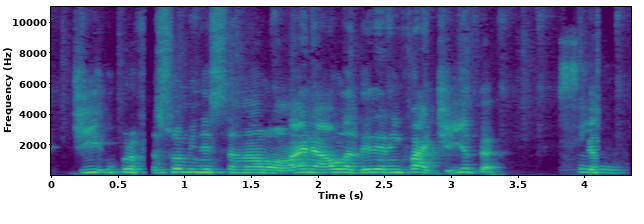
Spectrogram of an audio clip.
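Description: At a fairly quick pace, a man speaks in a high pitch with a bright, sharp tone. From Goiás, Brazil (born in Bahia). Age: 40s. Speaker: philosophy teacher. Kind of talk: interview.

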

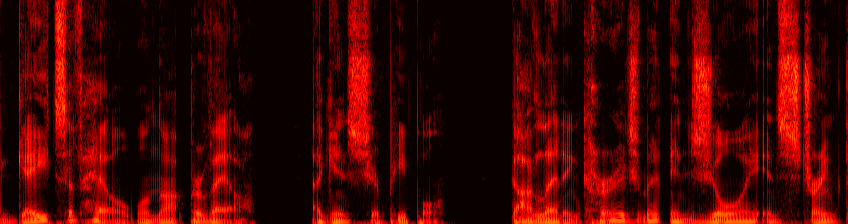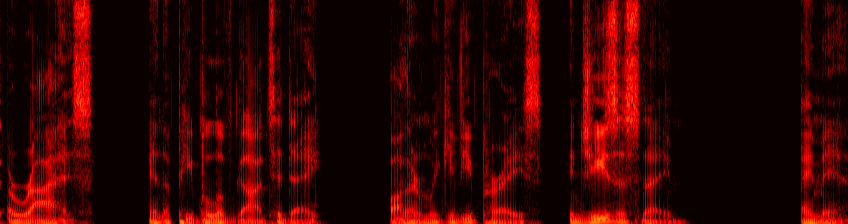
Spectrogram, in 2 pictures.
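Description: Very deep and low in pitch yet bright and sharp in tone, a man speaks at a moderate pace with lively intonation and vocal fry, in a very clean recording with a silent background and a dry, close sound with no echo. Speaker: podcast host and prayer minister. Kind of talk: devotional talk and prayer. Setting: solo podcast recording. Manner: fervent.

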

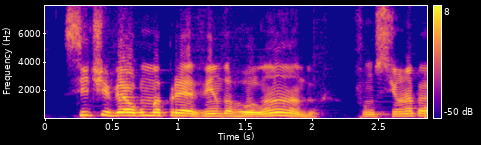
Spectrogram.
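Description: A man's pitch varies in an ordinary way as he talks. Behind him, music can be heard. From Brazil, Belo Horizonte (Minas Gerais). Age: 20s. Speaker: podcast host. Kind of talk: casual chat.

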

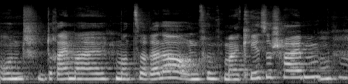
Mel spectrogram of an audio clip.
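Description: A woman's high voice at a fairly slow pace over noticeable background noise. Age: 20s. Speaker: student and food-sharing volunteer. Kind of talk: casual interview chat.

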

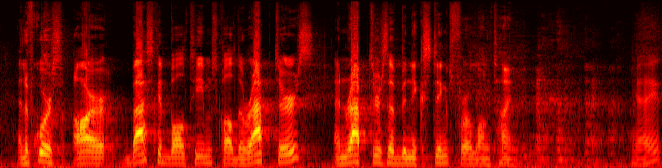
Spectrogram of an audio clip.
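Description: With a Canadian accent and a normal speaking voice, the speaker keeps a moderate pace, shows ordinary pitch variation, and makes big swings in loudness. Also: man, medium pitch for a man. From Canada (Toronto). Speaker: Islamic scholar and teacher. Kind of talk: religious lecture.

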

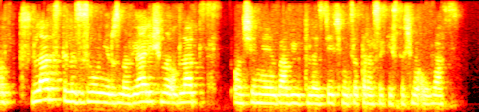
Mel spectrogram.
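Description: A woman with a dark, mellow, somewhat breathy tone and medium pitch talks at a fairly quick pace with hardly any pauses, fairly even intonation and very even loudness. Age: 40s. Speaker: blogger. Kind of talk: casual chat.

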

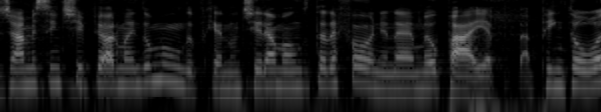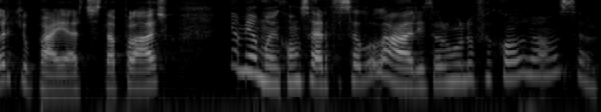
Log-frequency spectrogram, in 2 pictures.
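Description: A woman talks at a fairly quick pace in an ordinary speaking voice. Her pitch is fairly high and her intonation lively. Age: 40s. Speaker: podcaster and writer. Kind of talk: casual chat.

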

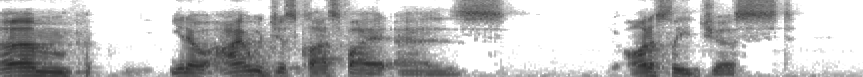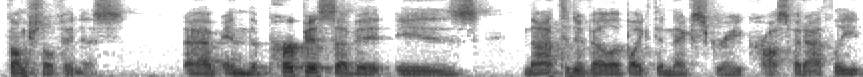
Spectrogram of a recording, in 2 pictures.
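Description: With an American accent, a man talks in an ordinary speaking voice at a medium pitch, a fairly slow pace and ordinary pitch variation. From Texas. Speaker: youth fitness coach. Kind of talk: interview.

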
